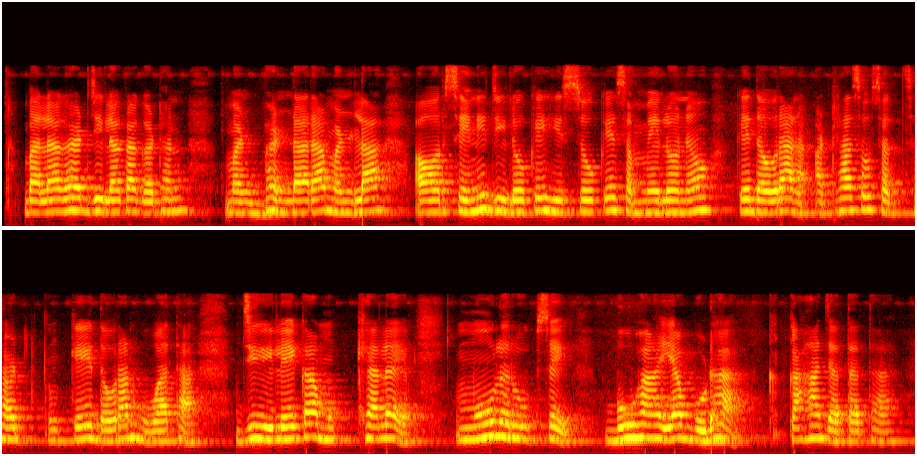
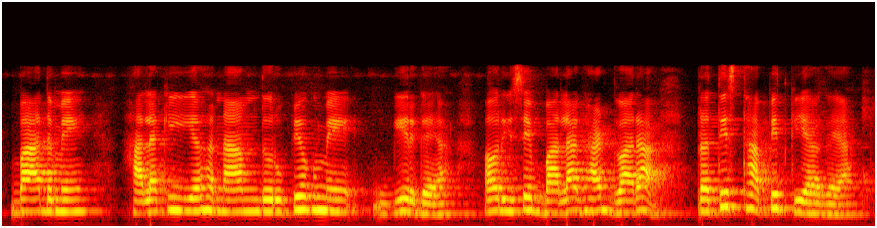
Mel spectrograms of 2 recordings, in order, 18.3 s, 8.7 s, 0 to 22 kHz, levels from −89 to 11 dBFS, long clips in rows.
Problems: background sounds at intervals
